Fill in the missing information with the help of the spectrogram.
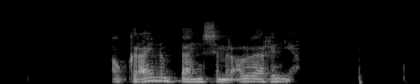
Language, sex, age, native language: Icelandic, male, 30-39, Icelandic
